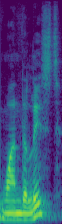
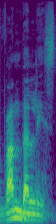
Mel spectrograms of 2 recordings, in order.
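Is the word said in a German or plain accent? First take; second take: plain; German. First: It is said in the speaker's plain accent. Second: It is said with a German accent.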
